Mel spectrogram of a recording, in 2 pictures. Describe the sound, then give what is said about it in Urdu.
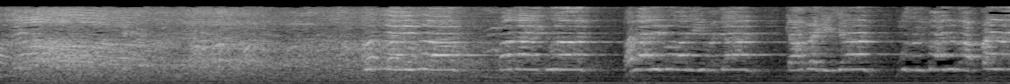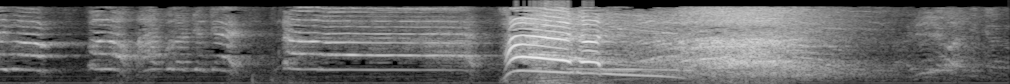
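Crowd shouting the Naara-e-Haidari slogan: a single voice calls out in long, sustained, tuned phrases, then the crowd answers with a loud, swelling roar near the end. “نعرہ حیدری بابا سے بلند نعرہ سلام.”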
